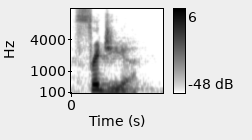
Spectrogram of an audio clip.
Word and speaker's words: Phrygia: Hey, this next word is pronounced Phrygia. Y'all know how I know that? I Googled it. Phrygia and Pamphylia,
